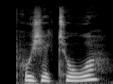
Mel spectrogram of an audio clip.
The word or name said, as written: projektor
